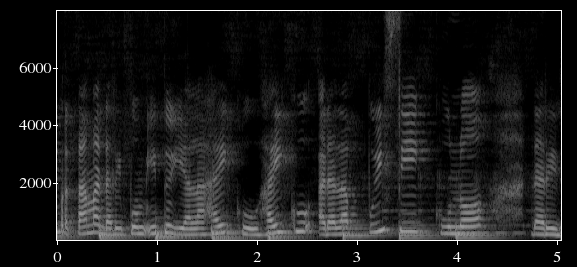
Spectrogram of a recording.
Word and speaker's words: haiku: Yang pertama adalah haiku, jadi cara bacanya adalah haiku, free verse, epic, ballad, sonnet, elegy, epitaph, limerick, and villanella.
